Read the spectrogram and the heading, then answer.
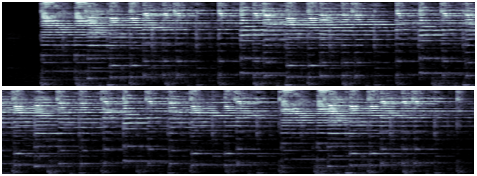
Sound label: devotional ringtone; Sai Baba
